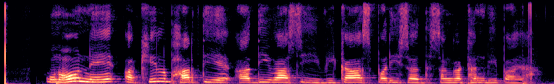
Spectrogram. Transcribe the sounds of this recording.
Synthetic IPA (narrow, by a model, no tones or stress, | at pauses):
ʊnɦõneəkʰɪlbʱaːɾt̪ijəʔaːd̪iʋaːsiʋɪkaːspəɾɪsəd̪sə̃ŋɡəʈʰənbʱipaːja̰ː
